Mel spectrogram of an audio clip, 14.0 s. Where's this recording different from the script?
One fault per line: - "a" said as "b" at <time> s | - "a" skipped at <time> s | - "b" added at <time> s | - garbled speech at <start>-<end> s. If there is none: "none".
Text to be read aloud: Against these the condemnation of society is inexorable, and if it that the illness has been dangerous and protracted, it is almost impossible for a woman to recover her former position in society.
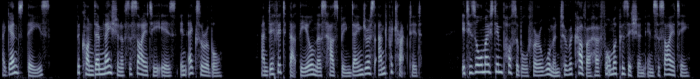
none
